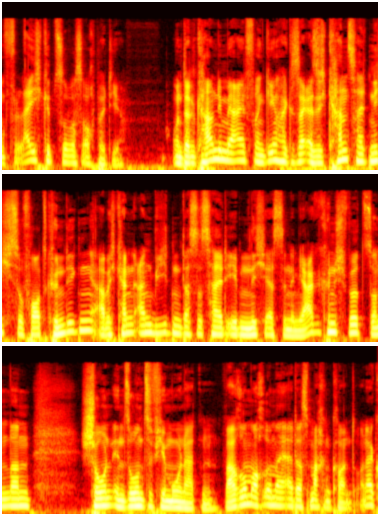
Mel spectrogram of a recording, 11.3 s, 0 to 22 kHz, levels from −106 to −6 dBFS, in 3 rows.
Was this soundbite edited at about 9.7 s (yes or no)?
no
